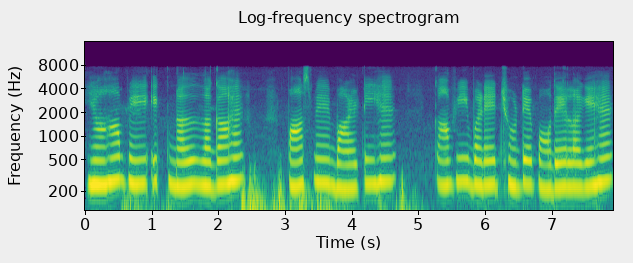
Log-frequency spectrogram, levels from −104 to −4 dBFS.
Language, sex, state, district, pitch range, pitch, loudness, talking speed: Hindi, female, Punjab, Kapurthala, 235-255 Hz, 245 Hz, -12 LUFS, 115 wpm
